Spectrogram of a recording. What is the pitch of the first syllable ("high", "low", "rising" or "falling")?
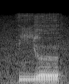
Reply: low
